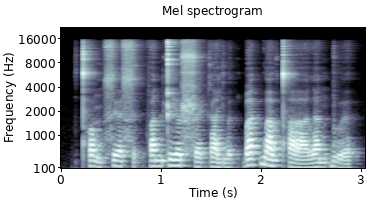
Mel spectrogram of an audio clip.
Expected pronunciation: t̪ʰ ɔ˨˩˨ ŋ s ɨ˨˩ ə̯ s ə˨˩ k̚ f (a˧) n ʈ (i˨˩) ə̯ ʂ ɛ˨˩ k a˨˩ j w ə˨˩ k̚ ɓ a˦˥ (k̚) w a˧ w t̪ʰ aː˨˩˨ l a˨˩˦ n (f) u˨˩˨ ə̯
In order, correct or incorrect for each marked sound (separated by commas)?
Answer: correct, incorrect, correct, incorrect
